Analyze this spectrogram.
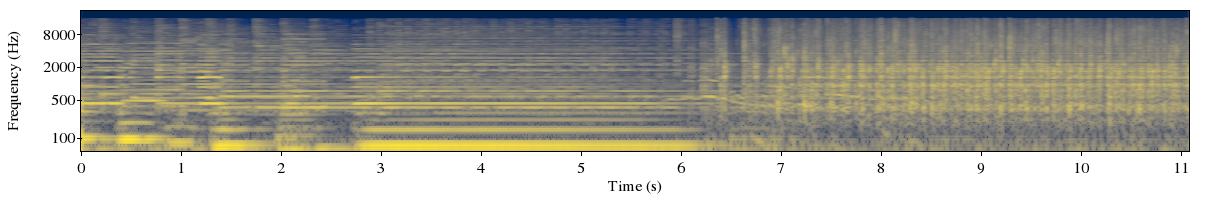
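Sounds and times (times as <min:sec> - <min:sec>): folk band sustained chord: 0:00.0 - 0:07.2.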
